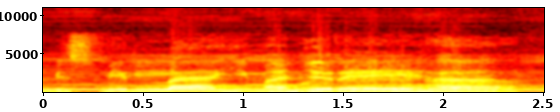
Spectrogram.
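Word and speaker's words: بسم الله مجراها: monyongkan mulut ya, atau tulisannya bismillahimajroha ya, tapi bacanya bismillahimajreha.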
